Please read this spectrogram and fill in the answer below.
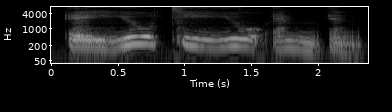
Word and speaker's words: autumn: autumn, 거기서도 n이 묵음이죠.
